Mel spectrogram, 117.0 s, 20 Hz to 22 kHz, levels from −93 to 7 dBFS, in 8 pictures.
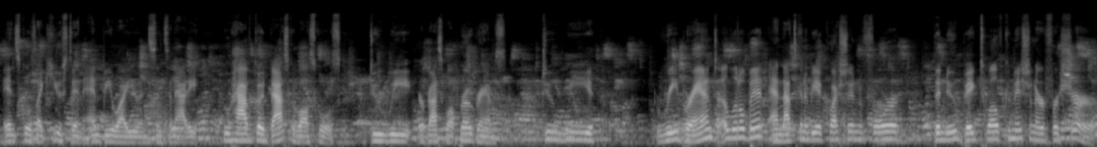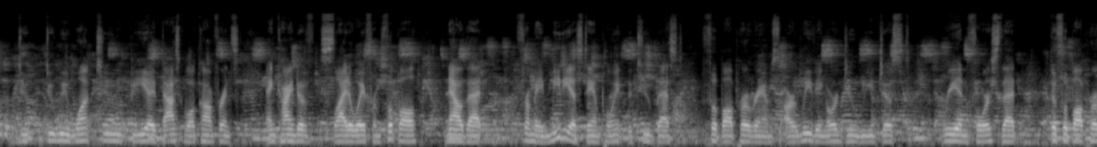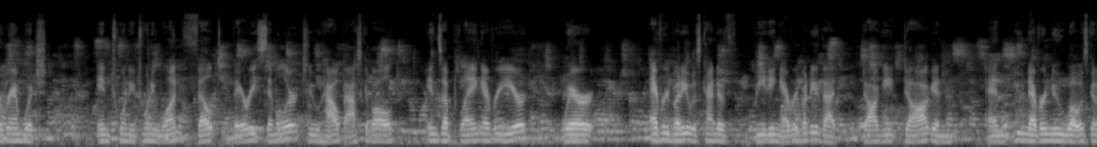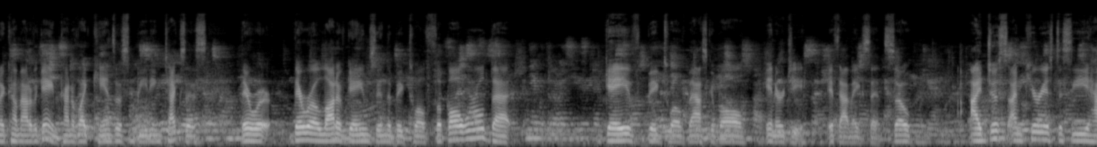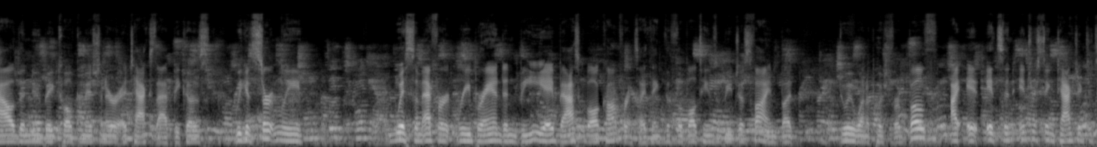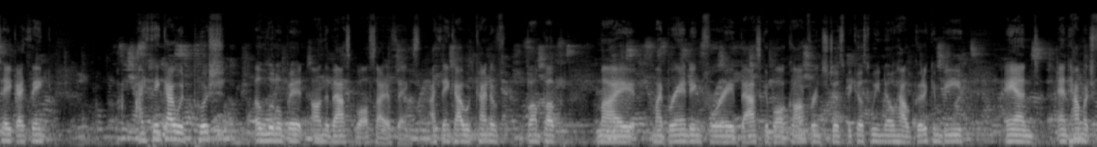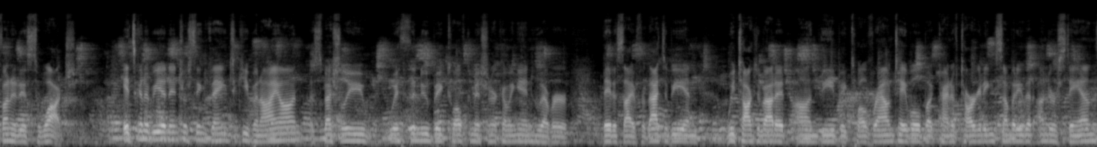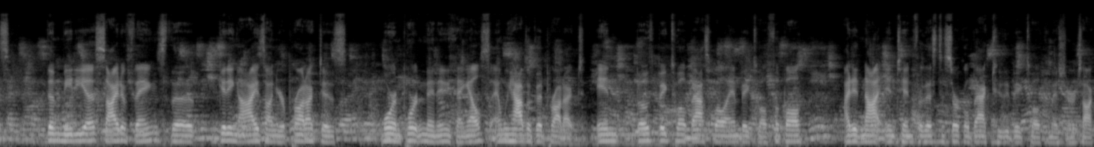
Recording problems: background chatter; loud; throughout; 4 voices, 9 dB below the speech

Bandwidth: 15.5 kHz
